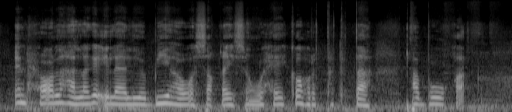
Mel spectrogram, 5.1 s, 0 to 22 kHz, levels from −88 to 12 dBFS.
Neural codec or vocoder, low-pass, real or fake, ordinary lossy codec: codec, 44.1 kHz, 7.8 kbps, Pupu-Codec; none; fake; none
